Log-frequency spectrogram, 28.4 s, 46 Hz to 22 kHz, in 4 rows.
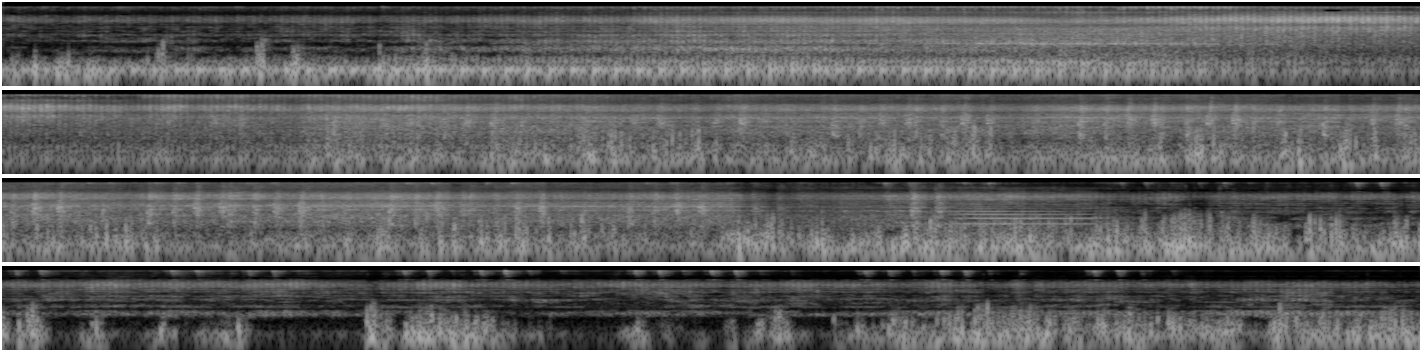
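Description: Diesel-hauled passenger train passing at speed: loud rumble and rapid clatter of wheels over the rails for about 20 s, then dying away. A brief high tone sounds about two-thirds of the way through.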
